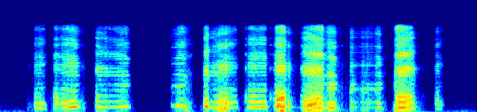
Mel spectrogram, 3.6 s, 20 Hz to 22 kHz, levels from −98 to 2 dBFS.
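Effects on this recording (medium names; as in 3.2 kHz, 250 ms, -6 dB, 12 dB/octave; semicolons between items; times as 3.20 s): aliases and images of a low sample rate 1.2 kHz, jitter 0%; phasing stages 12, 0.65 Hz, lowest notch 510–1200 Hz; tremolo triangle 2.1 Hz, depth 90%; Opus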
